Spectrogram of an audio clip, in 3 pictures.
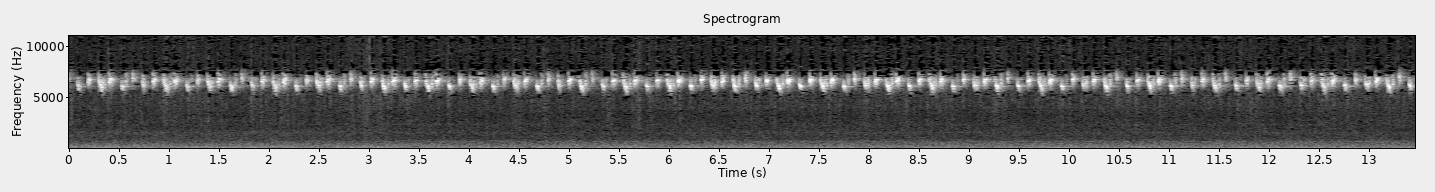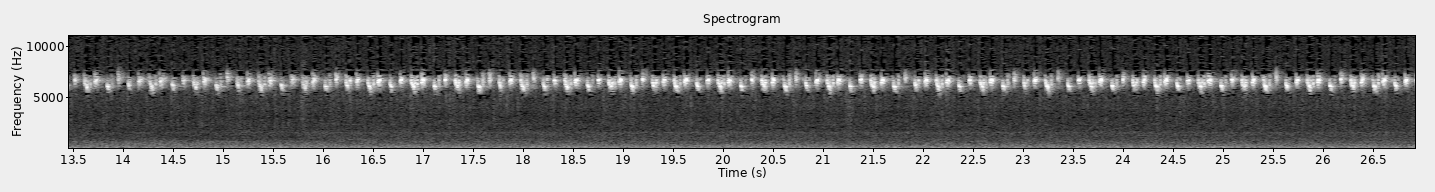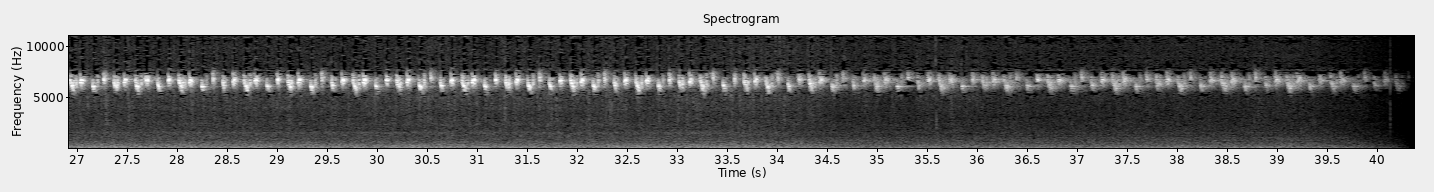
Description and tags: Industrial fan 4
Big industrial fan recorded by Lily Kinner.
